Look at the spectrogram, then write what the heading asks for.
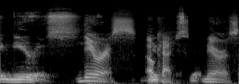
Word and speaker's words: NERIS: What do you say? NRIS? How do you say it? I say NERIS.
